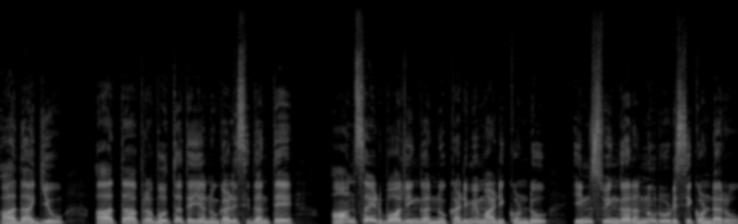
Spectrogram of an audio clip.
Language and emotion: Kannada, neutral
